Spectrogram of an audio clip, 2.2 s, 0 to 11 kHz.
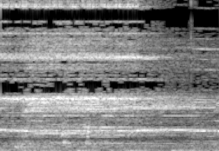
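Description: Buffalo Diamond slot machine playing its free-games bonus music, held tones over a pulsing bass, as it awards 5 more free games in a retrigger.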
